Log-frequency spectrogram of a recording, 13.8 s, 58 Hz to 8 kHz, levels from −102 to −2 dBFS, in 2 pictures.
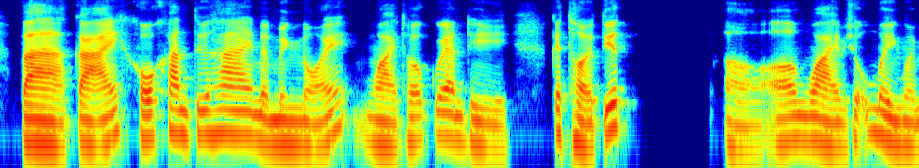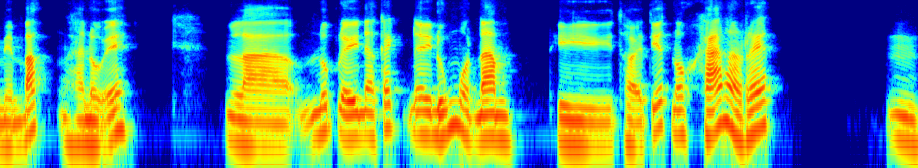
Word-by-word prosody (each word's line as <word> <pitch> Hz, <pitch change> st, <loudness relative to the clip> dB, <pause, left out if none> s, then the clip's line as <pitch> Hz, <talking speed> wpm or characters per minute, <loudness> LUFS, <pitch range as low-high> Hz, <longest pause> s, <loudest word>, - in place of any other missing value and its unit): Và 120 Hz, -3 st, +7 dB
cái 120 Hz, +4 st, +5 dB
khó 140 Hz, -3 st, +1 dB
khăn 155 Hz, +2 st, +1 dB
thứ 155 Hz, 0 st, -2 dB
hai 155 Hz, -1 st, +2 dB
mà 135 Hz, -3 st, 0 dB
mình 120 Hz, -1 st, 0 dB
nói 110 Hz, -1 st, -1 dB
ấy, -, -, -5 dB
ngoài 120 Hz, -3 st, +1 dB
thói 130 Hz, +3 st, -3 dB
quen 145 Hz, -2 st, +1 dB
thì 110 Hz, -4 st, -5 dB, 0.3 s
cái -, -, -2 dB
thời 105 Hz, -, +2 dB
tiết 185 Hz, -, +2 dB, 0.7 s
ở 100 Hz, -2 st, -5 dB, 0.3 s
ngoài 125 Hz, -5 st, +2 dB
chỗ -, -, -6 dB
mình, 140 Hz, -7 st, 0 dB
ngoài 115 Hz, -1 st, -3 dB
miền 110 Hz, 0 st, -4 dB
Bắc -, -, +3 dB, 0.2 s
Hà 115 Hz, 0 st, -4 dB
Nội 115 Hz, -2 st, 0 dB
ấy, 175 Hz, -, +1 dB, 0.8 s
là 110 Hz, -4 st, +1 dB, 0.2 s
núc 170 Hz, -, -4 dB
đấy 140 Hz, -2 st, +3 dB
là 145 Hz, 0 st, -1 dB
cách 185 Hz, +6 st, -4 dB
đây 150 Hz, 0 st, 0 dB
đúng 145 Hz, +8 st, 0 dB
1 165 Hz, -6 st, -2 dB
năm 140 Hz, -1 st, +3 dB, 0.3 s
thì 115 Hz, -2 st, -2 dB
thời 110 Hz, -2 st, -3 dB
tiết 195 Hz, +4 st, -3 dB
nó 155 Hz, -, -1 dB
khá 150 Hz, 0 st, +3 dB
là 210 Hz, -9 st, +3 dB
rét. 170 Hz, +8 st, +2 dB, 0.9 s
Ừm, 130 Hz, -4 st, -5 dB
130 Hz, 190 wpm, -23 LUFS, 115-150 Hz, 0.9 s, Và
